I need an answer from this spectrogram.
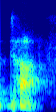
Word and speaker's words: tough: Even though it's spelled with uh O U, we just pronounce the uh the tough.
